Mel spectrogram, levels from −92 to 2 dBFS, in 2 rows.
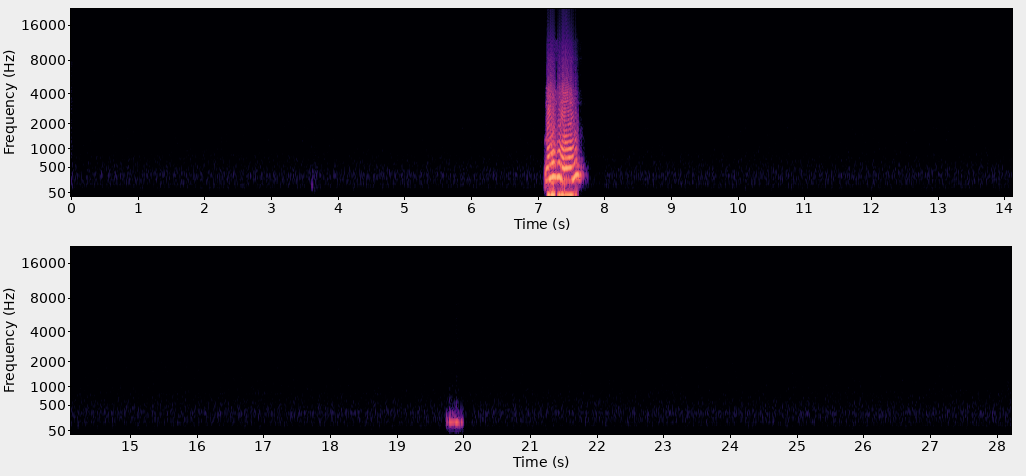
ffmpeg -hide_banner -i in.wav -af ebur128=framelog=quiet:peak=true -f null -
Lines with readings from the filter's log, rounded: Integrated loudness:
  I:         -18.6 LUFS
  Threshold: -31.6 LUFS
Loudness range:
  LRA:         4.3 LU
  Threshold: -47.8 LUFS
  LRA low:   -28.6 LUFS
  LRA high:  -24.3 LUFS
True peak:
  Peak:       -2.8 dBFS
